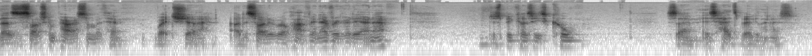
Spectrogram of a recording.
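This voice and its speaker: A man with an English accent and a very deep, low pitch speaks at a fairly quick pace, with long, frequent pauses. His pitch variation is ordinary, and noticeable background noise is present. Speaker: toy collector and reviewer. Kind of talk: casual vlog review. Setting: home video recording, late at night. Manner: fast.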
